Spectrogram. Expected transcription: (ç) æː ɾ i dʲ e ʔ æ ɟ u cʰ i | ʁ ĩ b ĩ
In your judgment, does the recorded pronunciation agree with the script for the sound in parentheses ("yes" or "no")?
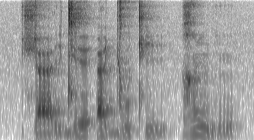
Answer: yes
